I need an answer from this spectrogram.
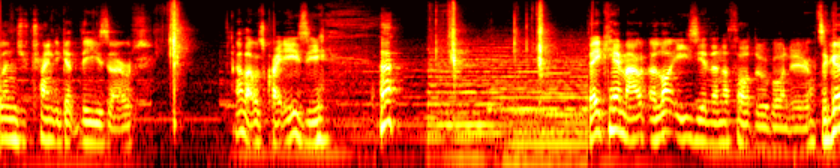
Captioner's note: snap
